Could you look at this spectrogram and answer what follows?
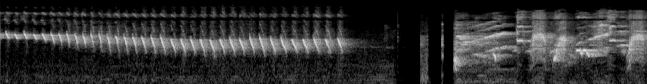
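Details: Captive-bird training recording of white-rumped shama from 2024: a rapid descending buzzy trill fades into a short pause, then a burst of varied high chirps and sharp notes.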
